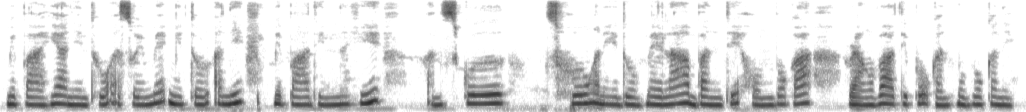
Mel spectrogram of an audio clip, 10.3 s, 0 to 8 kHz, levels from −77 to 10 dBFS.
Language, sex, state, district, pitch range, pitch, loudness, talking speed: Mizo, female, Mizoram, Aizawl, 200-230 Hz, 215 Hz, -17 LUFS, 185 wpm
